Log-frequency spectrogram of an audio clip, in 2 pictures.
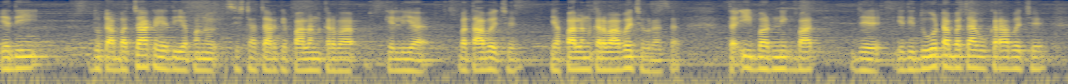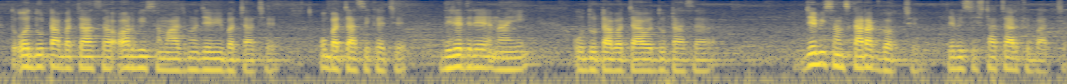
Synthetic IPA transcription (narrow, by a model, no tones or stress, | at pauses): jəd̪i | d̪uʈabətːʃakejəd̪iəpənsisʈʰat͡ʃaɾkepalənkəɾbakelije | bət̪abɛt͡ʃʰɛ | japalənkəɾbabɛt͡ʃʰɛokɾasə̰̃ | t̪ə̰ʔibəɾnikbat̪̚ | d͡ʒejəd̪id̪uoʈabətːt͡ʃakukəɾabɛt͡ʃʰɛ | t̪ɔ̰ʔoid̪uʈabətːʃasə̃ʔɔɾbʱisəmad͡ʒmed͡ʒebʱibətːʃat͡ʃʰɛ̰ | obətːʃasikʰɛt͡ʃʰɛ | d̪ʱiɾed̪ʱiɾenaɦĩ | o̰d̪uʈabətːʃaod̪uʈasə̃ | d͡ʒebʱisə̃nskaɾəkɡəpt͡ʃʰɛ | d͡ʒebʱisisʈʰat͡ʃaɾkebad̪̚t͡ʃʰɛ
